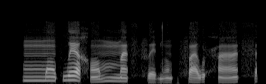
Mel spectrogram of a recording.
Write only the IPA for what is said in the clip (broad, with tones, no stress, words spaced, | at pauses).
mːɔ̃˦fwɛ˥˩χɔ̃˨˦ mːã˦sfɛ˩dɔ̃˧˩˧kfa˨˦w ħã˨˦s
